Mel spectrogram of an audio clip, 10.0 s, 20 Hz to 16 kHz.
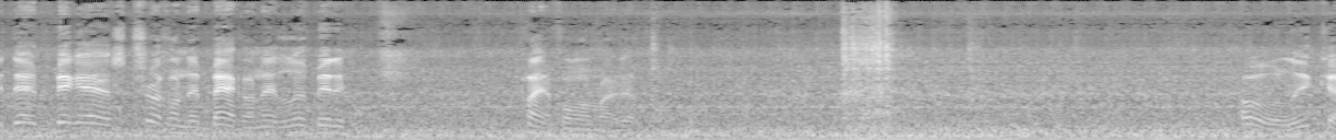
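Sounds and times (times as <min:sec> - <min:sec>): heavy engine rumbling: 0:00.0 - 0:10.0.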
